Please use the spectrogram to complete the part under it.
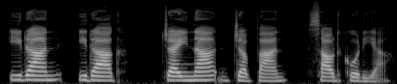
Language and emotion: Manipuri, neutral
